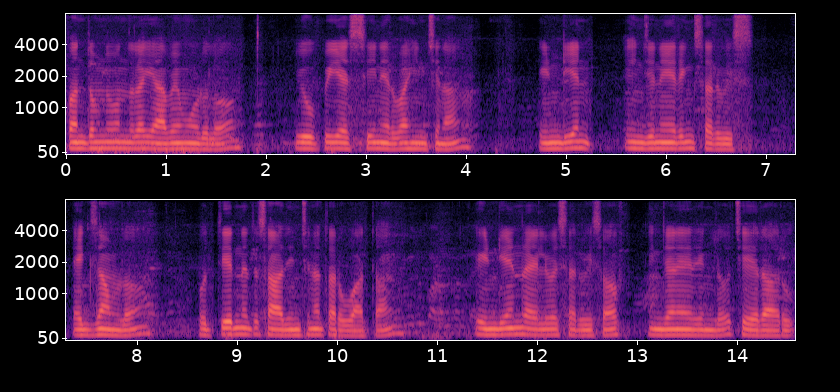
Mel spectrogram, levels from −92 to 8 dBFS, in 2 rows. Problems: none marked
